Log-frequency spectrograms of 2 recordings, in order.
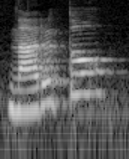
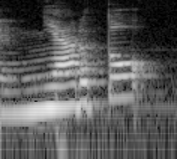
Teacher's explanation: Basically, just say nya at the end of the sentence and change the na sound into nya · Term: cat speech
